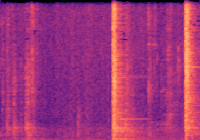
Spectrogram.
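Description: Two sharp clicks, about three-quarters of a second apart, as an electric oven's thermostat capillary tube is snapped out of its retaining clips at the top of the oven cavity.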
